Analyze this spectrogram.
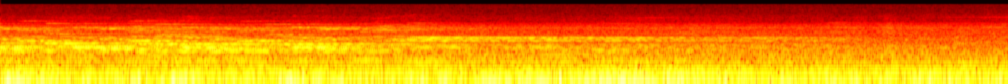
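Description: An electric train's motor whines as it slows.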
